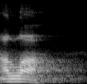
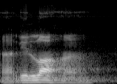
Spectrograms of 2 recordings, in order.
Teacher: Kalau pada lafadz Allah itu berat, kalau lillah itu ringan ya.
